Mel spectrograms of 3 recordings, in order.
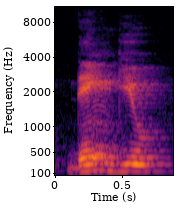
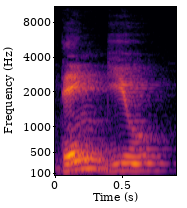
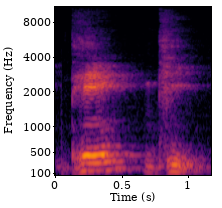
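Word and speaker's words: dengue: ಬಗ್ಗೆ ನಾವು ಸ್ವಲ್ಪ ತಿಳಿದುಕೊಳ್ಳೋಣ ಇಂಗ್ಲಿಷ್ನಲ್ಲಿ ಡಿ ಈ ಎನ್ ಜಿ ಯು ಡೆಂಗ್ಯು ಪದವನ್ನು ಇಲ್ಲಿರುವ ಅಕ್ಷರಗಳಲ್ಲಿ ಅನುಗುಣವಾಗಿ ಡೆಂಗ್ಯು ಅಂತ ನಾವು ಉಚ್ಚರಿಸುತ್ತೇವೆ ಆದರೆ ವೈದ್ಯಕೀಯ ವಿಜ್ಞಾನದಂತೆ ಈ ಪದದ ಸರಿಯಾದ ಉಚ್ಚಾರ ಡೆಂಗಿ ಡೇ ಘೀ ಸರಿ ಮಲೇರಿಯಾ ವ್ಯಾಧಿಯಂತೆ ಇರುವ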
